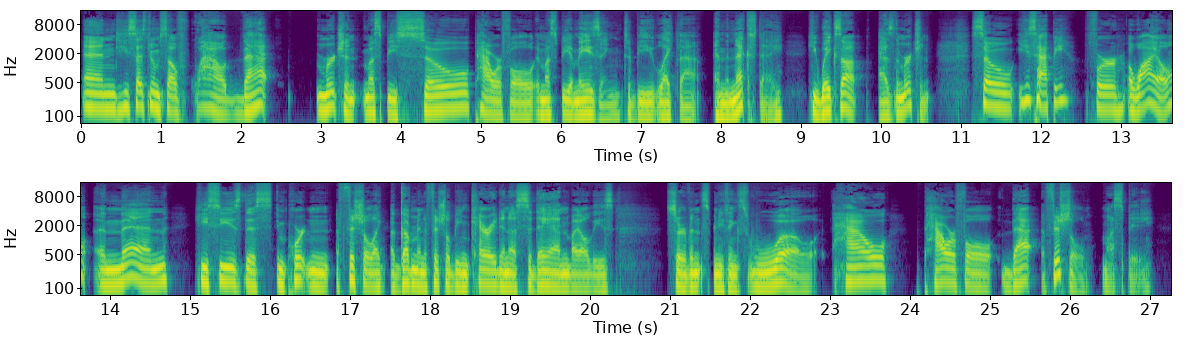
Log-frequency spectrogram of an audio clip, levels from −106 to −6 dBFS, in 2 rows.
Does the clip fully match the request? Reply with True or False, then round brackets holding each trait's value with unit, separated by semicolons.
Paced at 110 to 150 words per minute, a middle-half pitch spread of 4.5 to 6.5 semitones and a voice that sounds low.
True (145 wpm; 5.6 semitones; 120 Hz)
